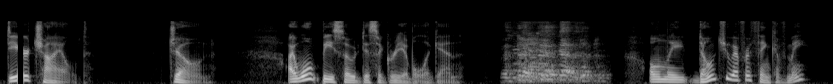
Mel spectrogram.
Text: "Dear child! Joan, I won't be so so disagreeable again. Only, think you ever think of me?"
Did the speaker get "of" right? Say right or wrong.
right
